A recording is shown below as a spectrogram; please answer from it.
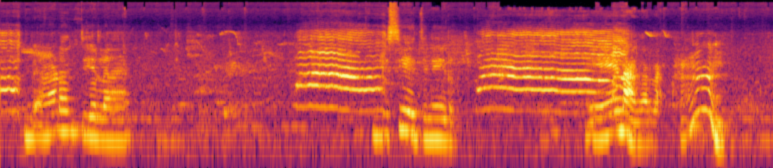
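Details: Cat yowling during a bath indoors: wavering lower cries, then two long, sustained meows and a final rising-falling cry.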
